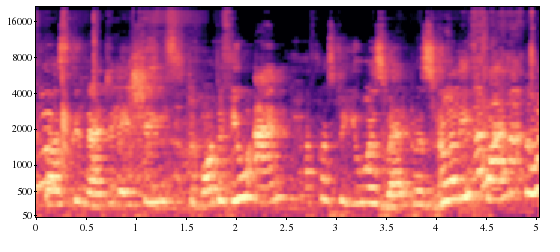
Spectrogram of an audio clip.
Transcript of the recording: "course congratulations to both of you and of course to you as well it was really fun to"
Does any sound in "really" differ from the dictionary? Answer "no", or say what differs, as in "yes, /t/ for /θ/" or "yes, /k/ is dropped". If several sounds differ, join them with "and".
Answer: no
